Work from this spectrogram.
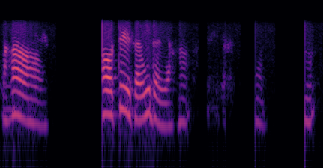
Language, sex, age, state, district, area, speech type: Marathi, female, 45-60, Maharashtra, Wardha, rural, conversation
